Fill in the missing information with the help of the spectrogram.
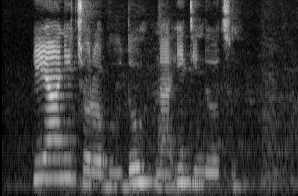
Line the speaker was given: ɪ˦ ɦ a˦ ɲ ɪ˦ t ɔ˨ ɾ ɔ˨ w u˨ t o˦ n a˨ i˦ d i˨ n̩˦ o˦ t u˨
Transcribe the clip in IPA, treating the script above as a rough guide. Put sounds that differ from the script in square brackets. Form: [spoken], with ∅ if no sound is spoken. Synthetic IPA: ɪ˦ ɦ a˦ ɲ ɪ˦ [t͡ʃ] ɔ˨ ɾ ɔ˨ [b] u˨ [d] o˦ n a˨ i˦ d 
